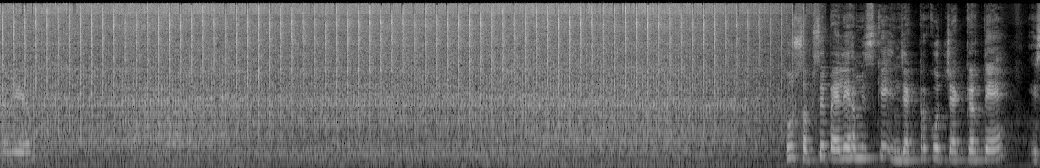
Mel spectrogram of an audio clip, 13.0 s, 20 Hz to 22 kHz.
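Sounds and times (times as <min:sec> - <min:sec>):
diesel engine with rapid knock: 0:00.0 - 0:10.2.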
